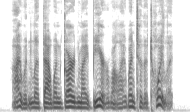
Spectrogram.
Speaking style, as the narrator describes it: Jim mutters back

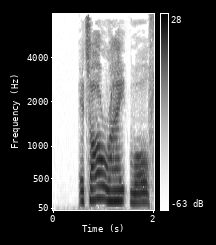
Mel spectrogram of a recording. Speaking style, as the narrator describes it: he said wearily

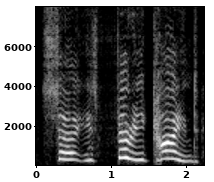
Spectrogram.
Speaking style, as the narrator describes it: he squeaked, his eyes brimming with tears again

